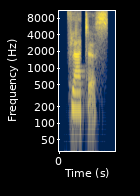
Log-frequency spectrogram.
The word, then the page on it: flatus: Indian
